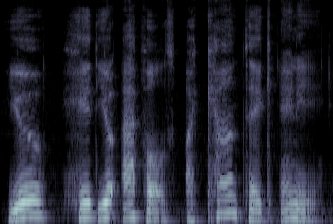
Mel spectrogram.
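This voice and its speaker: A reader voicing excitable, whiny schoolchildren in a children's storybook, exclaiming and pleading. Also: medium pitch, slow, voice pushed up, full character voice. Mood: indignant. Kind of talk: children's storybook read-aloud.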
